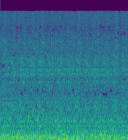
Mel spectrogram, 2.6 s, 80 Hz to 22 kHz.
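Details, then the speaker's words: Used Mercruiser 5.7 carbureted V8 marine engine run on the ground before install in a 1997 Maxum 2300SC, not run in a while, not yet warmed up: deep, even low rumble at steady speed, no smoke, knocks or misses; normal idle. "I knew she was a good motor, not smoking or anything, sounding good. Might need to get warmed up a little, it is carbureted."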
